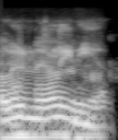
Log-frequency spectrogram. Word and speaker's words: aluminium: Aluminium. You'll figure it out. Aluminum, aluminium.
